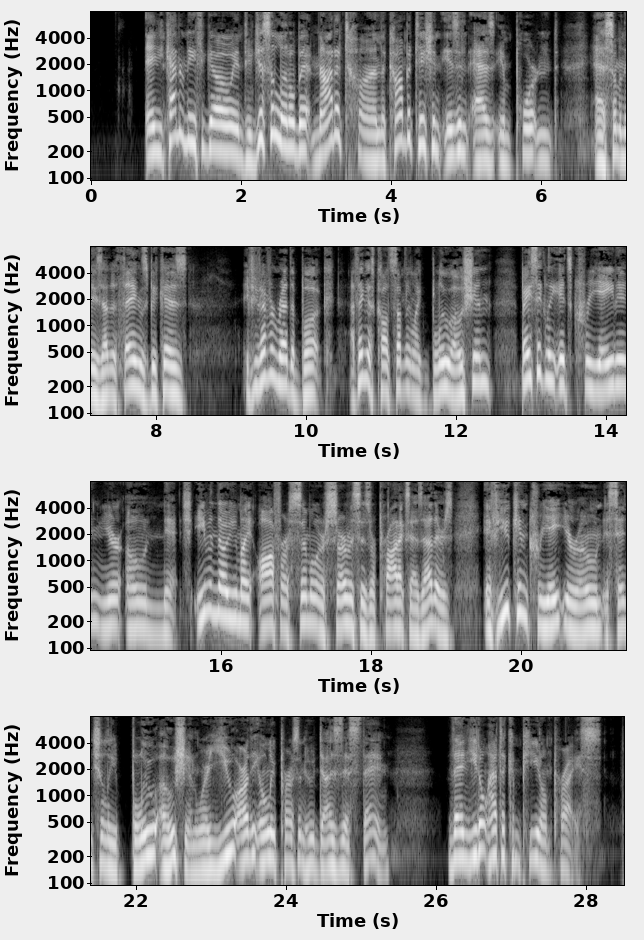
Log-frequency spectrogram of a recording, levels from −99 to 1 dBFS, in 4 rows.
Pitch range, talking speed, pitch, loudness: 160-205 Hz, 180 wpm, 180 Hz, -16 LUFS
